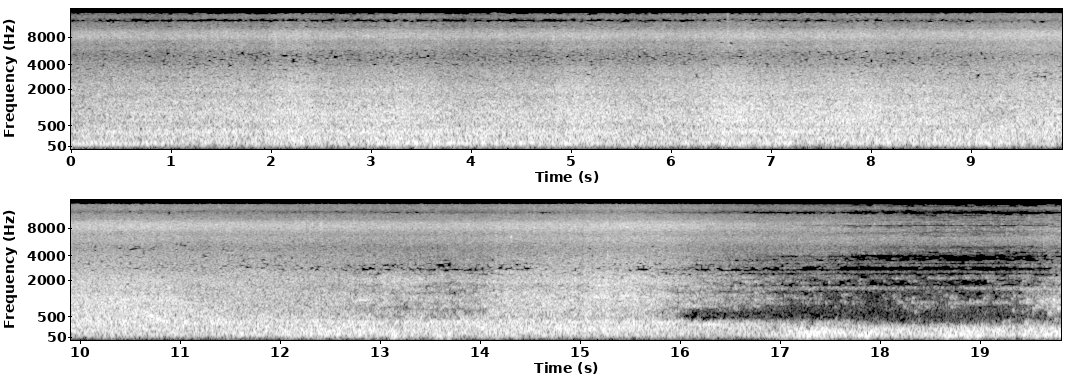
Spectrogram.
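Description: Heavy thunderstorm rain pouring steadily, a dense even hiss of the downpour. It eases slightly near the end.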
